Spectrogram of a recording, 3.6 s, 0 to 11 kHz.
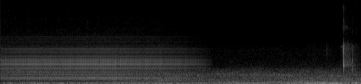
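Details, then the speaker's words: Colonial Model 604 tube radio being tuned late in the afternoon: a steady buzzing hum under static across the band, worse at the upper end, with no stations. External interference, likely from streetlights, not an internal fault. "I was trying to tune this thing late in the afternoon and I was getting horrid static across the band and I could not seem to figure out if it was an internal or external problem well now that it's the next morning I can definitively say that it is an external pro"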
